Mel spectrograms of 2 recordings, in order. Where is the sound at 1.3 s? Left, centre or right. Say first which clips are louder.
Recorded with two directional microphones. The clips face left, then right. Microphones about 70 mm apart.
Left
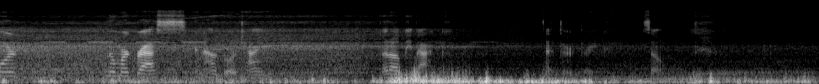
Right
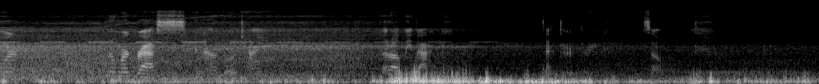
Left 4 dB; left.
